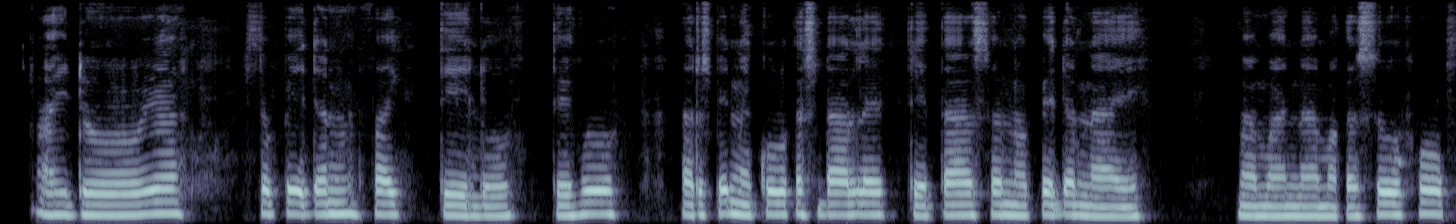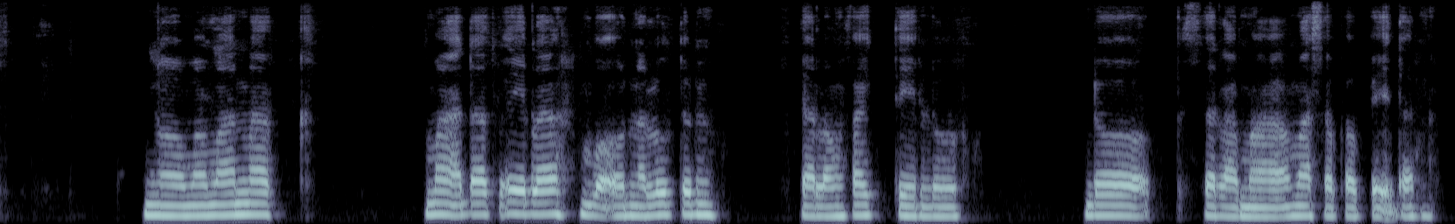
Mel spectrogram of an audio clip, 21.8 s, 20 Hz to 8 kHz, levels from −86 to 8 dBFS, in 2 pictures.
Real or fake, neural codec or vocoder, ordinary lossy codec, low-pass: real; none; none; none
